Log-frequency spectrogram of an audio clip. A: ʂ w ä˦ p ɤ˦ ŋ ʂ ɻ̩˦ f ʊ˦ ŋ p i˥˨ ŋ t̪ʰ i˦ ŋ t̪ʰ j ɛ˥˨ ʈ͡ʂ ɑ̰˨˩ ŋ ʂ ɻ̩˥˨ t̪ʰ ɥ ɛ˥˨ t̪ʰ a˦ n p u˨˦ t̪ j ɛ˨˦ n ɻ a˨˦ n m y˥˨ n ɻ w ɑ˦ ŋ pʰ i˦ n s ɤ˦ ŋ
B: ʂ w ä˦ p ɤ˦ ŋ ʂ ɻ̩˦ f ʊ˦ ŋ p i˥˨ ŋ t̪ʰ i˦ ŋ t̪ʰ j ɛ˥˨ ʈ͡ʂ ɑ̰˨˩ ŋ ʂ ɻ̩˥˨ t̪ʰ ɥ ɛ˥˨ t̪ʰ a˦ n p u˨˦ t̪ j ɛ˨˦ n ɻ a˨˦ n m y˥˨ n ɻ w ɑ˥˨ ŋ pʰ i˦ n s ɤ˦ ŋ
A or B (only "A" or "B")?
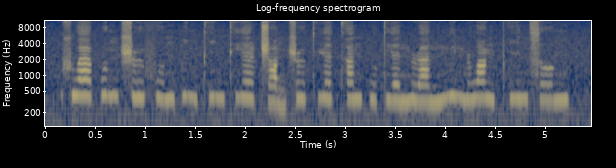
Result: B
